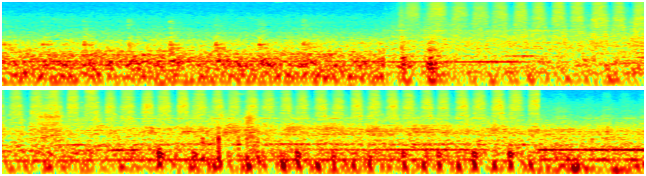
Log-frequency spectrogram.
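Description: Faint cloth rubbing on a desktop, quick even scrubbing strokes starting about four seconds in and stopping shortly before the end, over a low steady hum.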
